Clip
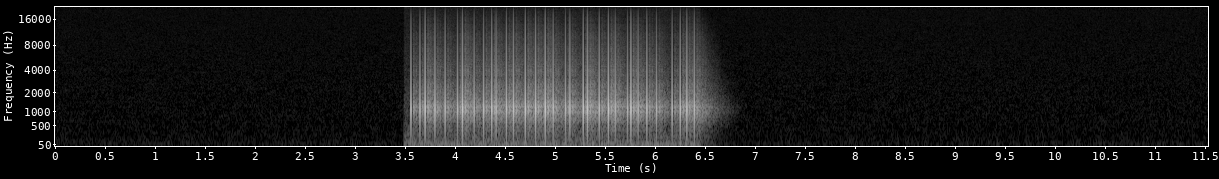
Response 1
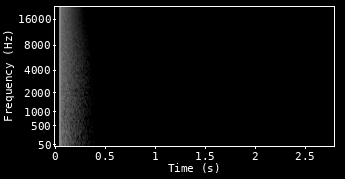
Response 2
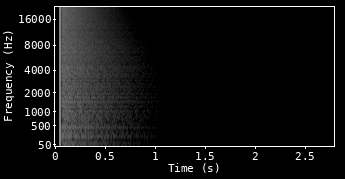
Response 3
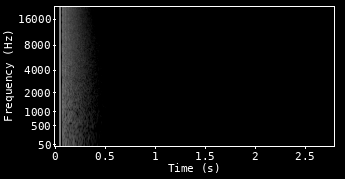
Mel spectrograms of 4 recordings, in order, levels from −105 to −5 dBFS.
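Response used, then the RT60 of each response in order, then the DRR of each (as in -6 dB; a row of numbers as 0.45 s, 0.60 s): 3; 0.45 s, 1.5 s, 0.60 s; 8.0 dB, 6.0 dB, 8.5 dB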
